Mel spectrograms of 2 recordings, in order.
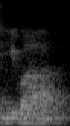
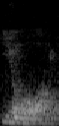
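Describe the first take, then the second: First: Two full words, you and are. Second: One short contracted syllable, you're. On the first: The speaker calls it wrong. "you don't have to expand it to you are" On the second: The speaker calls it right. "They're more natural and faster"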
